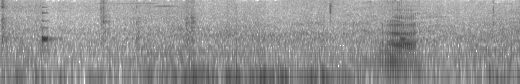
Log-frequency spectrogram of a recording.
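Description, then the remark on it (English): A steady outdoor rumble of road traffic in Australia with cars passing, a continuous low engine and tyre roar, and a brief voice breaking through near the end. “So you can hear the Australian traffic signs.”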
